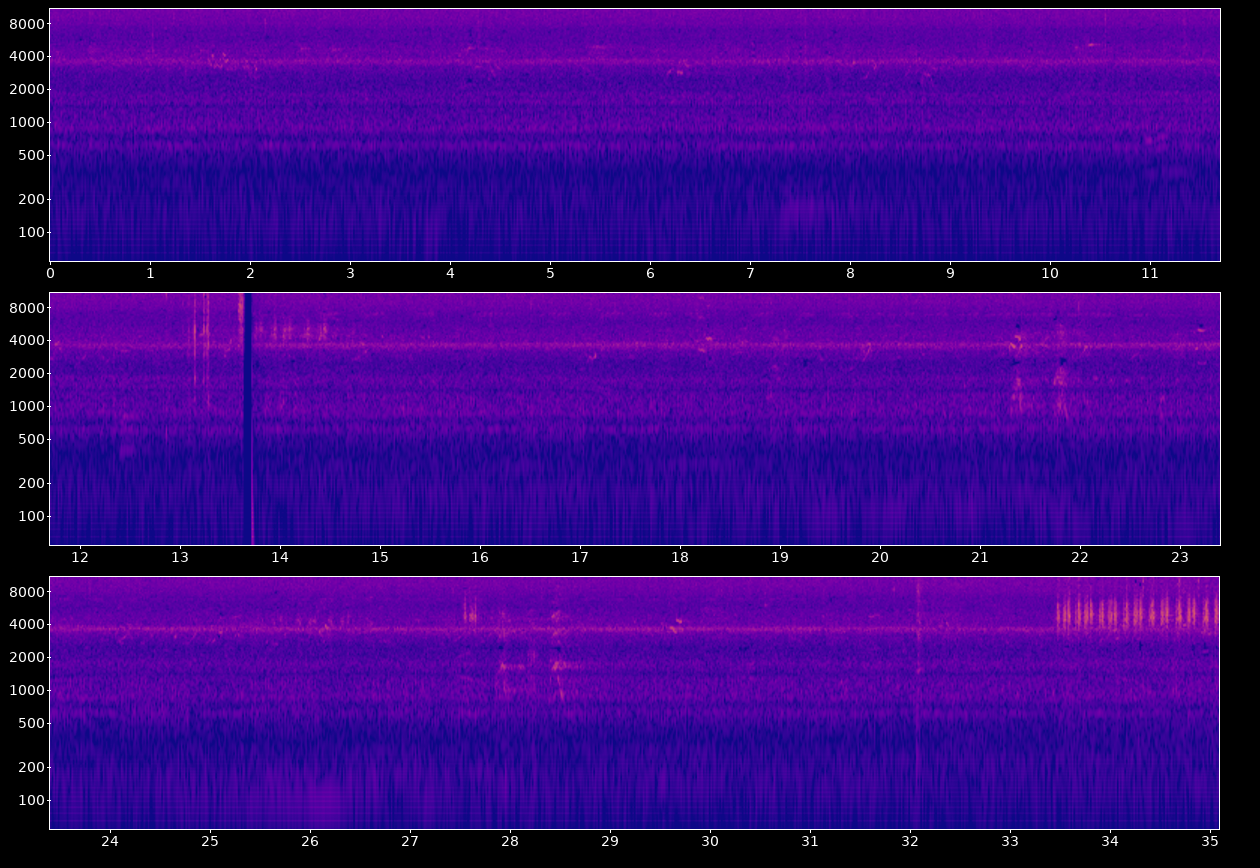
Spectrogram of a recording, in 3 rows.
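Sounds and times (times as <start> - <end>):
birds calling: 33.4 - 35.0.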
